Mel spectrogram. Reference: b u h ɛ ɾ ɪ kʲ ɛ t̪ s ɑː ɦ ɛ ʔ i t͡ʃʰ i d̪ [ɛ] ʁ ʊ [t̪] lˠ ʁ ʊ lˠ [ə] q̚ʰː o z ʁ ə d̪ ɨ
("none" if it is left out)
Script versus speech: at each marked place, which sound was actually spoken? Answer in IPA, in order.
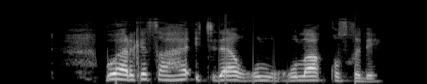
ɛ, none, ɑ

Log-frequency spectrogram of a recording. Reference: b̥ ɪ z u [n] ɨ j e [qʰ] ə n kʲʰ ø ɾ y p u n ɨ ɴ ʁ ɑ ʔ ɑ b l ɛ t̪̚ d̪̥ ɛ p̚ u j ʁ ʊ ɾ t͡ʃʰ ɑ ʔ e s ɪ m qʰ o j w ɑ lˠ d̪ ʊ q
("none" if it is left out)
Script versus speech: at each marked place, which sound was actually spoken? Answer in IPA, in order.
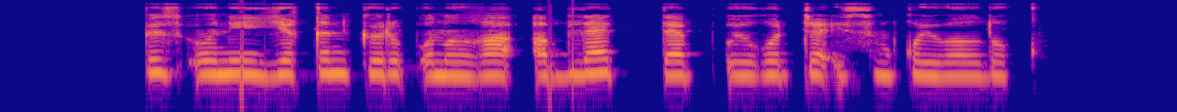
n, q

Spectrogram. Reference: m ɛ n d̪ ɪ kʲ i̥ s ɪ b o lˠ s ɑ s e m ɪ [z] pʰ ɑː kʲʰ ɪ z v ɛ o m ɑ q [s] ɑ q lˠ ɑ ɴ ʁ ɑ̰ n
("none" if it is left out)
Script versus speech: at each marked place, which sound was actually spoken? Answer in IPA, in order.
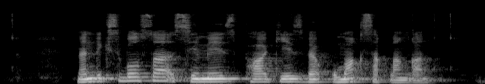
z, s

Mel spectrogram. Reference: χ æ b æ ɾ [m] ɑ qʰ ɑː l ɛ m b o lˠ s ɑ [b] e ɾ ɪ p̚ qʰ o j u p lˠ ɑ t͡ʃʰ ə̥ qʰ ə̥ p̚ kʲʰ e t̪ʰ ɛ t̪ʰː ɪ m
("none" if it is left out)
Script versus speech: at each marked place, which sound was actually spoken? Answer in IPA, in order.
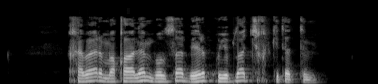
m, b

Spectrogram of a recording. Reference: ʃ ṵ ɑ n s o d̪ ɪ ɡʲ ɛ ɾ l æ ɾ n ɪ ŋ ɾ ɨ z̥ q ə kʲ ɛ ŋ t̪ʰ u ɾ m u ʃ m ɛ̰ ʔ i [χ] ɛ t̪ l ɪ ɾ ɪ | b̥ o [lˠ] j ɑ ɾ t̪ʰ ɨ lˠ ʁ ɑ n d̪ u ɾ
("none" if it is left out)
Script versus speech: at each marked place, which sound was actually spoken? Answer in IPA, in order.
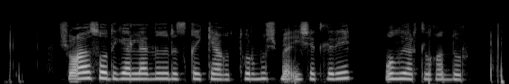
ʃ, lˠ

